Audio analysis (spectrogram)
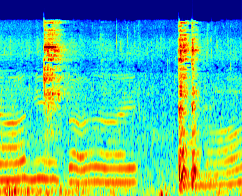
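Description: Fried ground spices being stirred into a chicken maharani curry, with two short scraping clinks of a spoon against the pan under a steady tonal background hum.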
